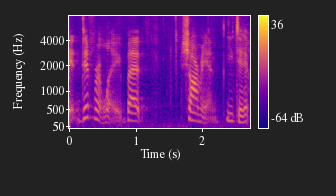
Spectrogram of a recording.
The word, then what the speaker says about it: Charmian: Charmian, welcome to Talk of the Desert. Thank you. You not only pronounced Liesl right, you pronounced Charmian right.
